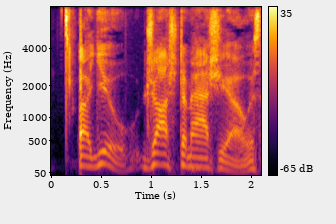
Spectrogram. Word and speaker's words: DiMaggio: It is said like one of the most famous baseball players to ever live.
